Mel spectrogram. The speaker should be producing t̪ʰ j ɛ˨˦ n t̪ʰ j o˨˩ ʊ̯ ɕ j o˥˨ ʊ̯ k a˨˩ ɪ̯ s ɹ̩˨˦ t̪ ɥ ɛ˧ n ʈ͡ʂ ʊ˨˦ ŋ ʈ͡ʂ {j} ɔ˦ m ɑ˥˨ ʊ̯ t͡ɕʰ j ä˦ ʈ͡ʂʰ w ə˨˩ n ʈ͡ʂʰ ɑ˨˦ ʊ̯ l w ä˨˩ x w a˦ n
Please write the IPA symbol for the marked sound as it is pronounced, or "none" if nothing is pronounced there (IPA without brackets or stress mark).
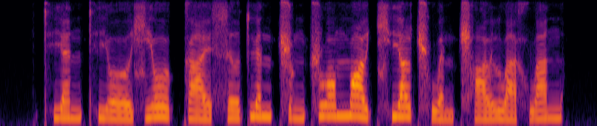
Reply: w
